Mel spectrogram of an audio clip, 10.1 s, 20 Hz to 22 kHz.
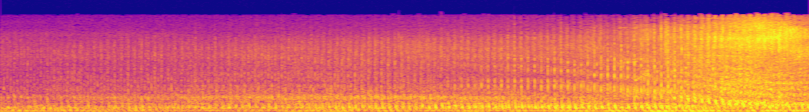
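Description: Several Bell UH-1 'Huey' helicopters approaching, the rapid chop of their rotor blades growing steadily louder and brighter.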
